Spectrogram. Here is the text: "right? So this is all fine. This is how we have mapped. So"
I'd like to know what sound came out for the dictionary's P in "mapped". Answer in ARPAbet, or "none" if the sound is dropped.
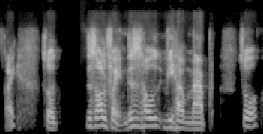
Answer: P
